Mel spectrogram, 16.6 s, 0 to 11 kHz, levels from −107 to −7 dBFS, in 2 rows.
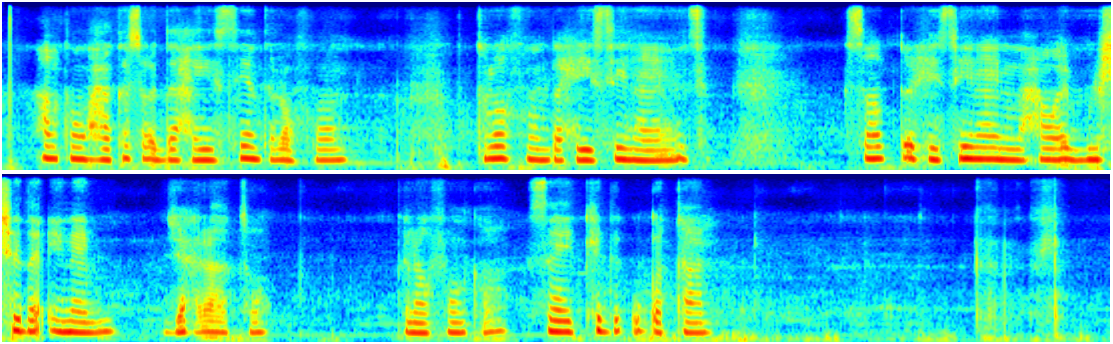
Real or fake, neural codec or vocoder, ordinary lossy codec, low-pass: fake; codec, 32 kHz, 1.9 kbps, SNAC; none; 9.9 kHz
